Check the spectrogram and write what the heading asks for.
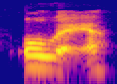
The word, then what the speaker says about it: Olea: How do you pronounce? Is it Olea? yeah, Olea.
